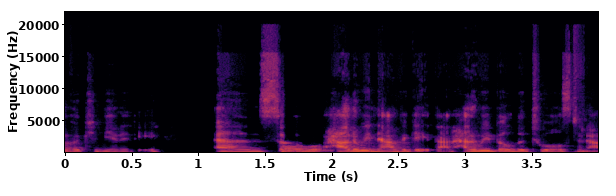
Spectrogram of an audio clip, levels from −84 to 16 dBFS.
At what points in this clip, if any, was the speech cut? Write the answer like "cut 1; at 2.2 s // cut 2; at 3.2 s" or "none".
none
